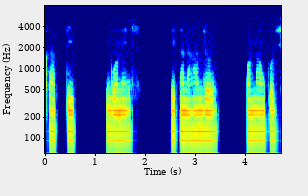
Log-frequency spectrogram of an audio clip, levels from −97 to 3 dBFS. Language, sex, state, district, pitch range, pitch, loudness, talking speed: Bengali, male, West Bengal, Malda, 115-125 Hz, 120 Hz, -32 LUFS, 90 wpm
